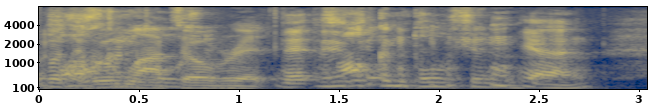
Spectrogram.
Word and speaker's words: Auchentoshan: It even gives the pronunciation guide on the back. Oh, look at there. Auchentoshan. But the Ach is misleading because it's all. Yeah, they should put the umlauts over it. Auchentoshan.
